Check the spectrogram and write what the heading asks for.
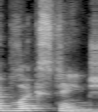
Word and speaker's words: Blikshteyn: Dina Blickstein.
